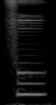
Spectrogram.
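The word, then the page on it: fu: tone 1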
